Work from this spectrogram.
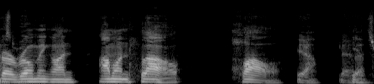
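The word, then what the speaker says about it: Amon Lhaw: roaming on Amon Hlao.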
